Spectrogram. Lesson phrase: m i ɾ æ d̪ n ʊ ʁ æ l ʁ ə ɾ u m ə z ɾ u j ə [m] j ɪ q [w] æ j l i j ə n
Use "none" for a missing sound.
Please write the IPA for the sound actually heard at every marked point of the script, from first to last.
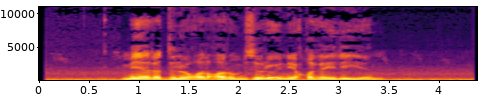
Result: n, v

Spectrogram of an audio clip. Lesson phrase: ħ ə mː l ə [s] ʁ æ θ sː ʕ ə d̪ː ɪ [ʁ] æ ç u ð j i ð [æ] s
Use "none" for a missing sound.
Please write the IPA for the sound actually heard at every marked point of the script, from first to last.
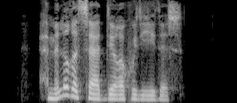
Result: none, ʁ, æ

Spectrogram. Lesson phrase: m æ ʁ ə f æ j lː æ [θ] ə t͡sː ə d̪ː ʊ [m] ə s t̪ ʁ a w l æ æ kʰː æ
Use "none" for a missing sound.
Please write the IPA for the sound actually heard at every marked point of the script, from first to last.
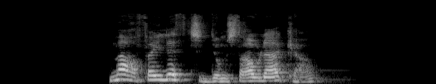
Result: θ, m

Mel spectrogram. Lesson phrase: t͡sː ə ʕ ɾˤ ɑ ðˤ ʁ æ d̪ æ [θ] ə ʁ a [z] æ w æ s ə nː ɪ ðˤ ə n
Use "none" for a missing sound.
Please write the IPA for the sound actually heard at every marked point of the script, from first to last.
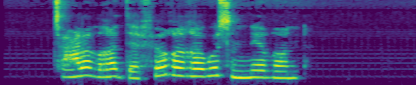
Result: f, ʁ

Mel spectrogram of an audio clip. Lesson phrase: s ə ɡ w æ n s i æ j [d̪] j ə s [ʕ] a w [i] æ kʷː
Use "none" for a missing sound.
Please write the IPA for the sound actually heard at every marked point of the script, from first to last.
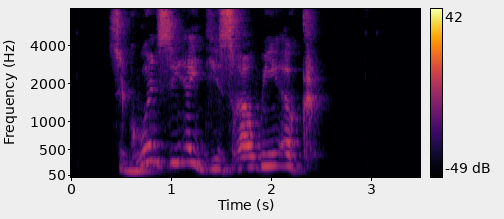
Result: d̪, ʁ, i

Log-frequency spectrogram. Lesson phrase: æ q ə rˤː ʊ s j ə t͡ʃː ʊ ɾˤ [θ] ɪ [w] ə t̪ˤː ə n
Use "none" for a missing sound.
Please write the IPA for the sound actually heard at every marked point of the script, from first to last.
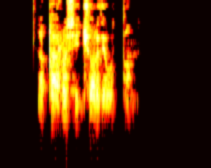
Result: ð, w

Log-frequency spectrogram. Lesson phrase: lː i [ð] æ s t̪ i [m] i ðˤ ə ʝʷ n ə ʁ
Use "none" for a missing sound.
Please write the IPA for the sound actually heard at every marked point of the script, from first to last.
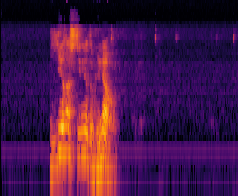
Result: ʁ, n

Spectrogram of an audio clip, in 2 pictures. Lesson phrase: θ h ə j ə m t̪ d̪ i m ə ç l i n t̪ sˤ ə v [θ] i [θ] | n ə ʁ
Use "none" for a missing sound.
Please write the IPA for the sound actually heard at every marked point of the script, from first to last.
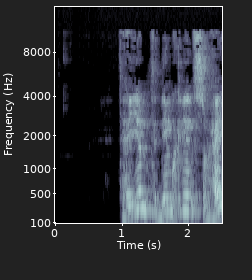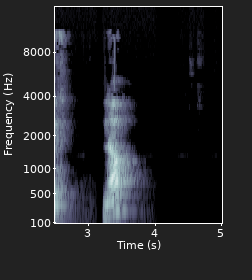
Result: ħ, θ

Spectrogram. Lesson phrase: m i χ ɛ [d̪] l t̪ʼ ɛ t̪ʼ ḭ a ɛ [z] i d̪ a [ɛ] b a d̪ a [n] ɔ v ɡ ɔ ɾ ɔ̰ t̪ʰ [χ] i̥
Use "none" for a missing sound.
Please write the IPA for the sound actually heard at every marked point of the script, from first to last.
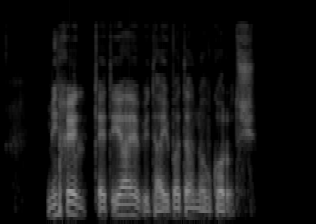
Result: none, v, i, n, ʃ

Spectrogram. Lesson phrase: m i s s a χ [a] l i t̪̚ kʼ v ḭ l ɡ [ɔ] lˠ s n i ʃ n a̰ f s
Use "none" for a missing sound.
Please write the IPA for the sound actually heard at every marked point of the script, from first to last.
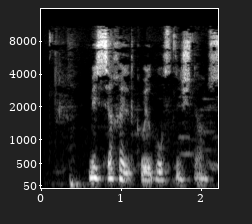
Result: ɛ, u

